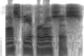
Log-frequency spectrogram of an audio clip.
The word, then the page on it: Osteoporosis: American English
